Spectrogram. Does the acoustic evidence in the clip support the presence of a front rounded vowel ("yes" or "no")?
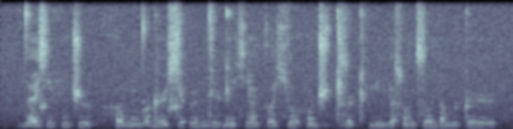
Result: yes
